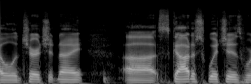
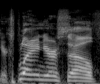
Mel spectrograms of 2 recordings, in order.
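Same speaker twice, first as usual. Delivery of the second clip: mock stern demand; 9 semitones higher, 5 dB louder than usual. Seton voiced in retelling.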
